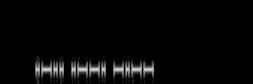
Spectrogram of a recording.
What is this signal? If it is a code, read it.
Morse code, heard as a keyed tone, about 40 wpm, 700 Hz. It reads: LPY
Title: USA Call Sign Postfixes - 3 Letters 40wpm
